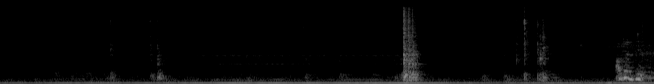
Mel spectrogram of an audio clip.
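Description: Mechanical clicks from a VHS VCR starting a tape, over a faint steady hum: a few light clicks, a sharp loud one about four seconds in, and a quick cluster of clicks near the end.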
